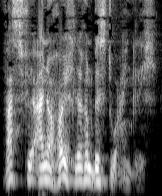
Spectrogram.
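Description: A man voicing a pushy, excitable young woman, insistent and gushing, with a husky, gravelly voice. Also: mid-range voice, moderate pace. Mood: scolding. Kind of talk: audiobook reading.

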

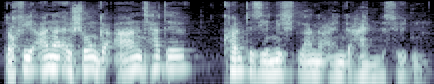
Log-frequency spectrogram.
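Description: A man narrating an audiobook in steady storytelling. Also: medium pitch, moderate pace, slightly rough.

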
